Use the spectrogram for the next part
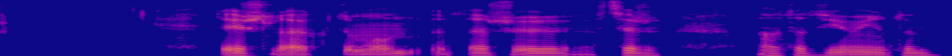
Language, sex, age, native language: Icelandic, male, 13, Polish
